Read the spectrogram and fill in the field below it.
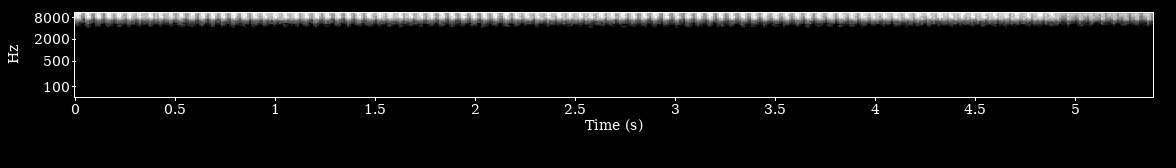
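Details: Stridulating grasshoppers at 9pm on 6 September 2020 in a field by the Svensky monastery, Bryansk, Russia, captured in stereo with a Tascam DR-44WL; very high, rapid pulsing buzz, steady before softening suddenly in the final half-second.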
